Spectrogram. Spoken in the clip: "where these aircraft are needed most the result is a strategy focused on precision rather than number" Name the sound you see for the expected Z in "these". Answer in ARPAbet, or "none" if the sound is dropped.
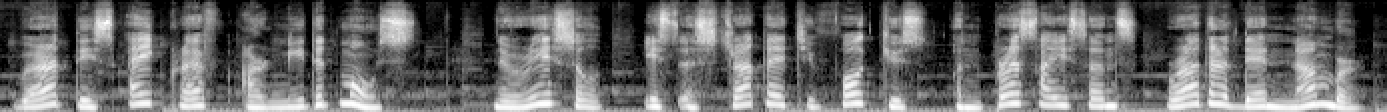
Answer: S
